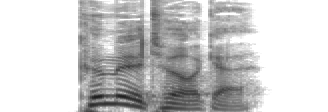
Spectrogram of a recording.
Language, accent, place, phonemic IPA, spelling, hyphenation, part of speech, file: German, Germany, Berlin, /ˈkʏml̩ˌtʏʁkə/, Kümmeltürke, Küm‧mel‧tür‧ke, noun, De-Kümmeltürke.ogg
- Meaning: 1. Turk; Middle Easterner 2. someone from the region of Halle, Germany 3. Philistine (someone who lacks appreciation for art or culture)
